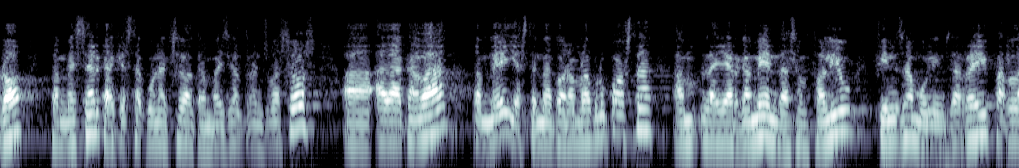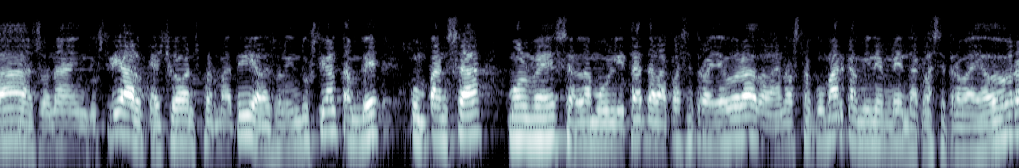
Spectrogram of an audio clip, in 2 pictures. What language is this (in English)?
Catalan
